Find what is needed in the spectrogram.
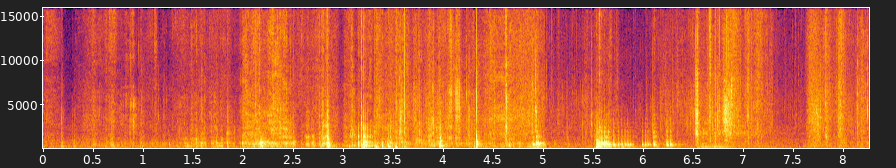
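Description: Hands opening a cardboard box and pulling out bubble wrap: an irregular run of crinkles, rustles and small clicks, with short pauses.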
